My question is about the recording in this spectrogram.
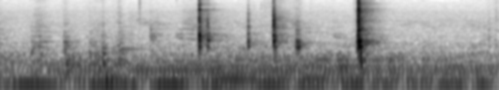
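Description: Three sharp clicks from a small cylindrical container being handled, starting about a second in, the last one the loudest.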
